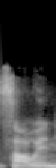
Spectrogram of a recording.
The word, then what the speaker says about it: Samhain: the pagan holidays and sawin is like a Gaelic word um so it's spelled differently than how it sounds and Mark joked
